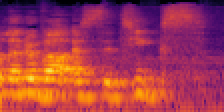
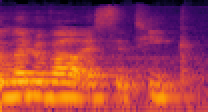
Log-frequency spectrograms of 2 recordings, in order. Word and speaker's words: Les Nouvelles Esthétiques: lunchroom, and we're like, in French, like, there's a lot of words that have S at the end of it, but you don't necessarily like say Pronounce it, yeah. S. Yeah, so it's like it's not Les Nouvelles Esthétiques, right? You just do Les Nouvelles Esthétiques, kind of like ending Stop with it the at E.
